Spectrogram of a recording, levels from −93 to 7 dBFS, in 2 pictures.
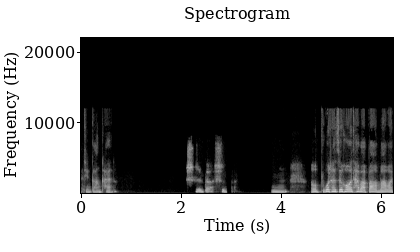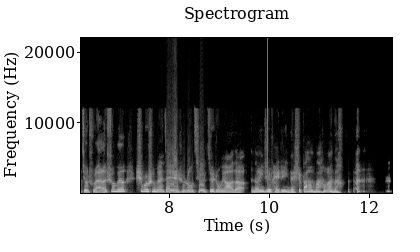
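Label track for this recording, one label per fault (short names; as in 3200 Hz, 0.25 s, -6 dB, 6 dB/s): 2.910000	3.010000	gap 96 ms
7.930000	8.700000	clipped -21 dBFS
9.960000	9.960000	pop -3 dBFS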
